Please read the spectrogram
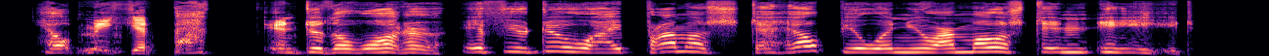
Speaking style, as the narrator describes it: it called out to him

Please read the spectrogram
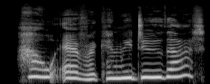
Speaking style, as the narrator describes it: he cried to the mare

